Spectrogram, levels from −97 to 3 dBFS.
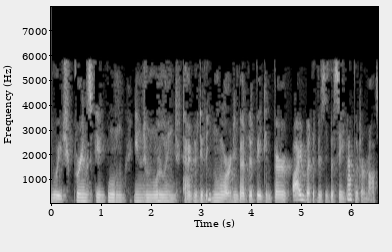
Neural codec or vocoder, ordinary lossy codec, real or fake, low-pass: autoencoder, 22.05 kHz, a latent of 192 numbers a frame, VITS, trained on one speaker; MP3, 24 kbps; fake; 7.2 kHz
